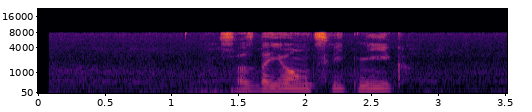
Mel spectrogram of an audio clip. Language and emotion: Russian, positive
